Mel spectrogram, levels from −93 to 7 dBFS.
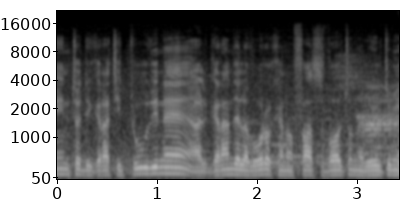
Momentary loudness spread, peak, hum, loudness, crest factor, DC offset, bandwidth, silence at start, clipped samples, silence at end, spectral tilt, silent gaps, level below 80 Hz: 5 LU; -10 dBFS; none; -29 LUFS; 18 dB; under 0.1%; 15.5 kHz; 0 s; under 0.1%; 0 s; -5.5 dB/octave; none; -68 dBFS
